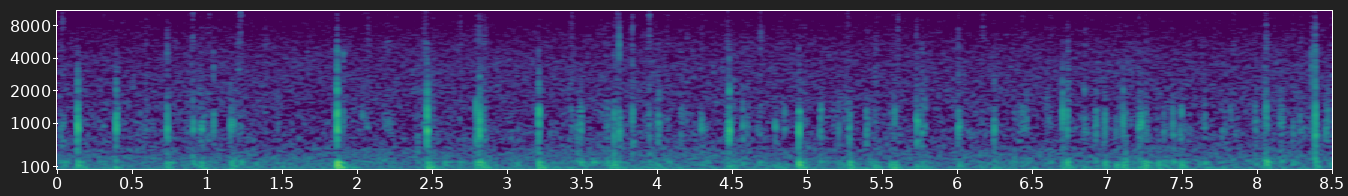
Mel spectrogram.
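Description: Fingertips with long nails press and tap the rubber number buttons on a black plastic TV remote. About twenty soft, muffled clicks and light taps come at an uneven pace, each dull and very short, over a faint steady hiss.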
